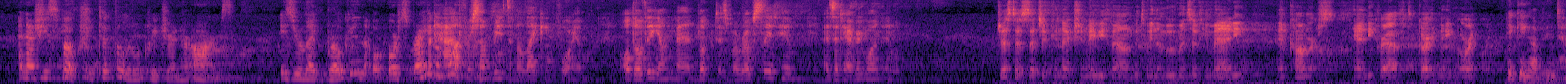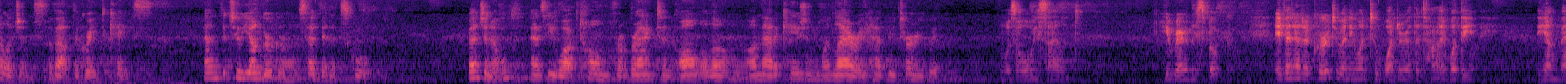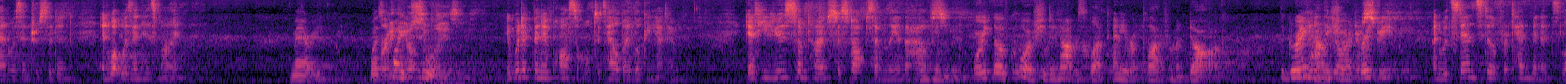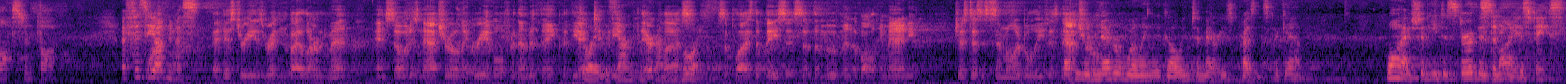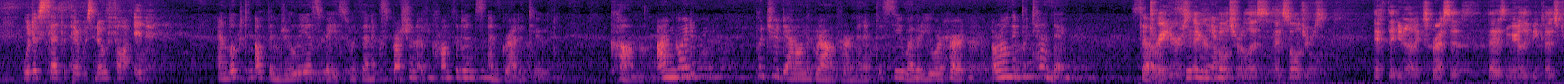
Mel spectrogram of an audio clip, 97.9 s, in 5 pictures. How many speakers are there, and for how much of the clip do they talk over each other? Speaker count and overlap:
four, about 9%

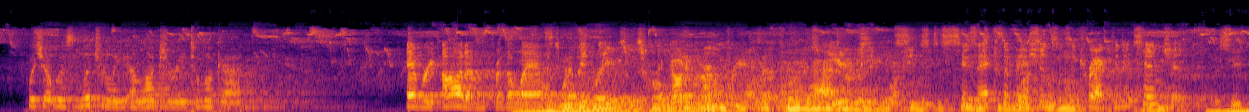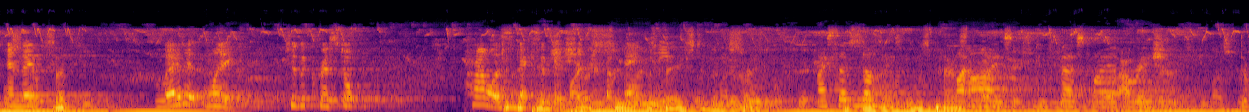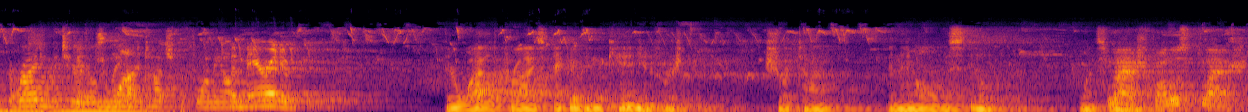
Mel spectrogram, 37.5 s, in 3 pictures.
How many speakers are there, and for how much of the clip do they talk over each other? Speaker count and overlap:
seven, about 48%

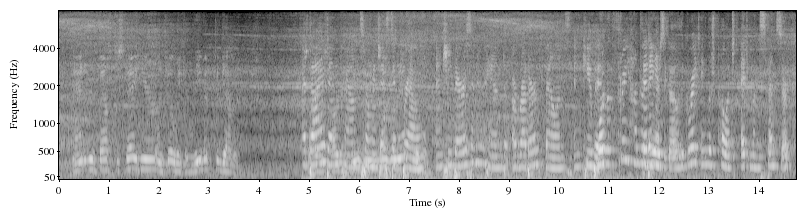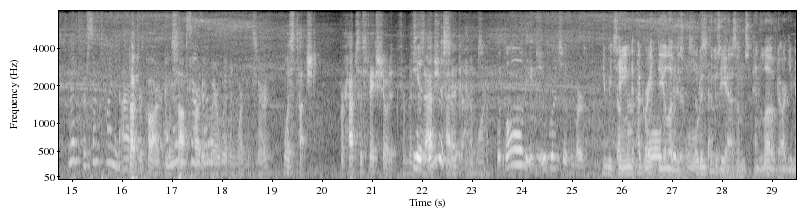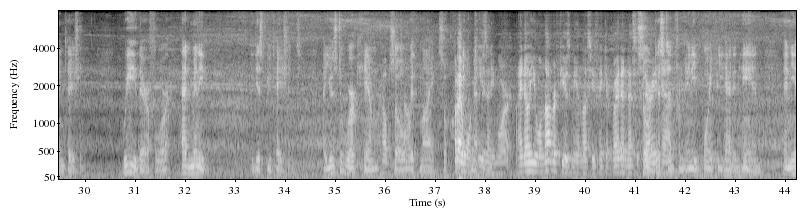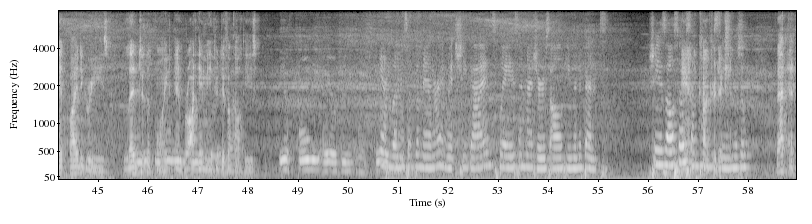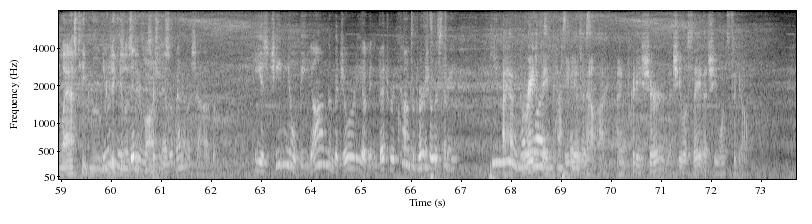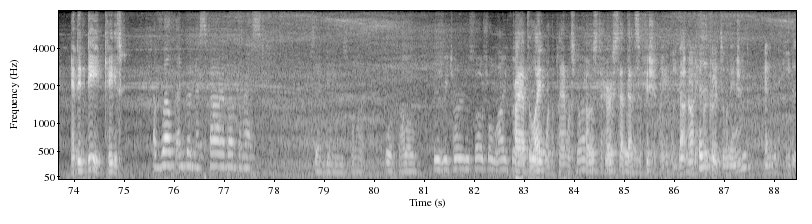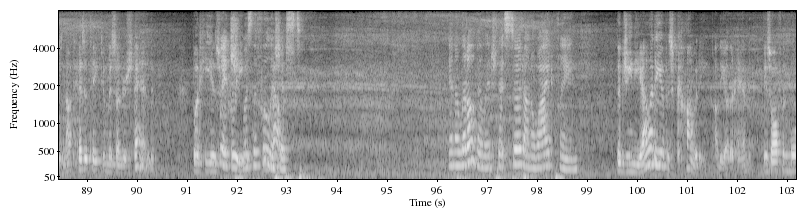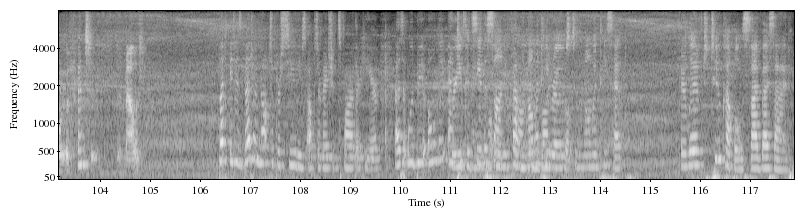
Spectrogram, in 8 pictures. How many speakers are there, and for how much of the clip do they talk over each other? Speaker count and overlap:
six, about 28%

